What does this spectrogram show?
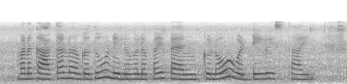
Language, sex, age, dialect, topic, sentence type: Telugu, female, 25-30, Utterandhra, banking, statement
